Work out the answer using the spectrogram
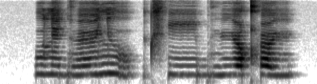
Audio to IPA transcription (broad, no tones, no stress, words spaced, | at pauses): uleɡʱøː lʲu | t͡ʃʰiː bʱyːqʰyː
